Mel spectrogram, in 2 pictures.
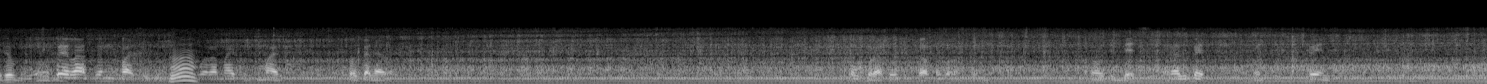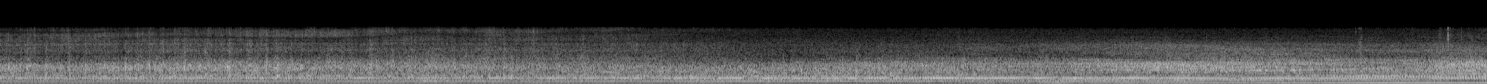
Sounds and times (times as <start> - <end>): Motorboat, speedboat: 0.0 - 29.7.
